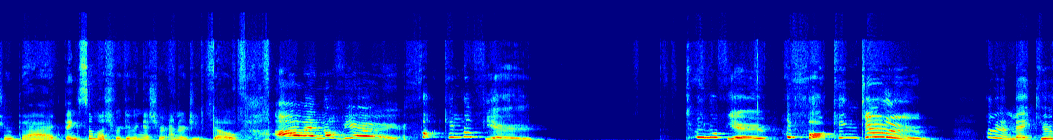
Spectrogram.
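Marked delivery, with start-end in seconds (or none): 2.4-10.5 laughing through tears, slow and choked up; overcome, half laughing, half crying; tearful love. Real, not acted. Streamer crying with love to a generous donor, tearful and laughing. Overwhelmed thanking a donor live.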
